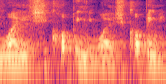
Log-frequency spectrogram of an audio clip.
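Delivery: ordinary delivery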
